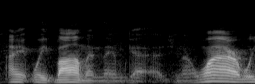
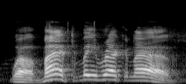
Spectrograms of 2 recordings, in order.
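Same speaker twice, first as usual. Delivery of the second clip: with authority; 9 semitones higher, 9 dB louder than usual. Retold or imitated. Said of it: "he said it with authority".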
